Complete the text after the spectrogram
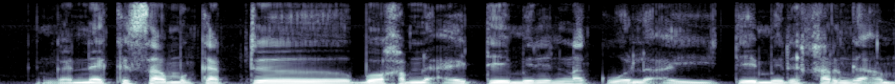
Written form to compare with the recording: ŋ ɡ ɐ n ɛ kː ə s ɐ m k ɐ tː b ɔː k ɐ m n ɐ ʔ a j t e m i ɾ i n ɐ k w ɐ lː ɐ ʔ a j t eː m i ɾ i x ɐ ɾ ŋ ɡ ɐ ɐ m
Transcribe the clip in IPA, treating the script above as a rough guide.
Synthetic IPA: ŋ ɡ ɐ n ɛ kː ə s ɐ m k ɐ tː b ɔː x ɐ m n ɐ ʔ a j t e m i ɾ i n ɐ k w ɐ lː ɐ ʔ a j t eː m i ɾ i x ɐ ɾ ŋ ɡ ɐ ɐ m

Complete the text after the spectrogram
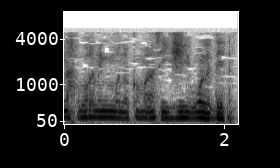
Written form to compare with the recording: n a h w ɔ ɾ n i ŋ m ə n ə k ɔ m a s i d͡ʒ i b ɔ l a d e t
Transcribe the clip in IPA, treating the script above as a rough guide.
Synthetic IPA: n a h w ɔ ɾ n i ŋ m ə n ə k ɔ m a s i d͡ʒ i w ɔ l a d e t

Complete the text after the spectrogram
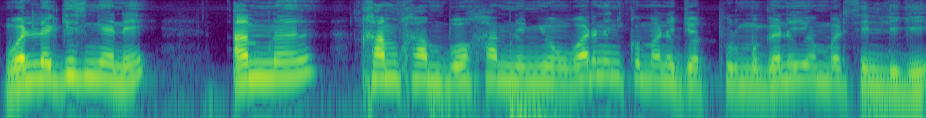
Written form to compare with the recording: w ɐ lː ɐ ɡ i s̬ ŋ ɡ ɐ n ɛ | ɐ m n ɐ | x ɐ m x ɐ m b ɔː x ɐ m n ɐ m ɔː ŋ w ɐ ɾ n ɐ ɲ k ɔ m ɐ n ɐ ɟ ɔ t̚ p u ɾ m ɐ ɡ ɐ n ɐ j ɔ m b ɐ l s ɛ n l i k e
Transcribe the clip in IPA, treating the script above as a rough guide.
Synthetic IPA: w ɐ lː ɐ ɡ i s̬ ŋ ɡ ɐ n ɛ | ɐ m n ɐ | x ɐ m x ɐ m b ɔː x ɐ m n ɐ ɲ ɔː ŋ w ɐ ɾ n ɐ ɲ k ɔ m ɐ n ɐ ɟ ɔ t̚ p u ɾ m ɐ ɡ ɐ n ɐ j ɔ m b ɐ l s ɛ n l i ɡ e

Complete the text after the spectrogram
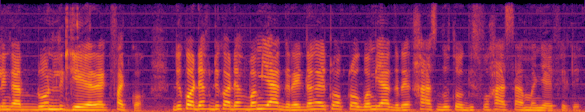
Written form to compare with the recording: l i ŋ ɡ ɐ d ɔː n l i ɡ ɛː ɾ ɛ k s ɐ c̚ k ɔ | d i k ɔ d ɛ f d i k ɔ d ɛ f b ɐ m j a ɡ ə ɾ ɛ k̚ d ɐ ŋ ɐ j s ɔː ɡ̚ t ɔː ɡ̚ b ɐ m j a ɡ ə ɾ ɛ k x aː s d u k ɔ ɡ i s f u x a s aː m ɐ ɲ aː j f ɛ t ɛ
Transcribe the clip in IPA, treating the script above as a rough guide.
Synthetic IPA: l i ŋ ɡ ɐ d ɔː n l i ɡ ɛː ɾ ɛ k f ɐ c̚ k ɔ | d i k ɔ d ɛ f d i k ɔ d ɛ f b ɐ m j a ɡ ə ɾ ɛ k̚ d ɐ ŋ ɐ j t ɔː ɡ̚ t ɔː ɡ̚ b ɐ m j a ɡ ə ɾ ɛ k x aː s d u t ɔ ɡ i s f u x a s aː m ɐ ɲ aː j f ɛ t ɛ

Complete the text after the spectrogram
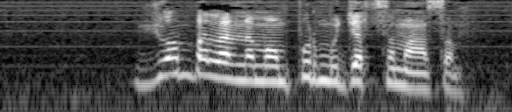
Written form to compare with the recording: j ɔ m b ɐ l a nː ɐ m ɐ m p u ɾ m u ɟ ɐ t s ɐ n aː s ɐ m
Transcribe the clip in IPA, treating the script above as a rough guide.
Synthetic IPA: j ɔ m b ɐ l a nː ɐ m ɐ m p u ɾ m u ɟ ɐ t s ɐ m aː s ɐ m

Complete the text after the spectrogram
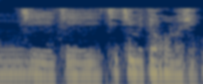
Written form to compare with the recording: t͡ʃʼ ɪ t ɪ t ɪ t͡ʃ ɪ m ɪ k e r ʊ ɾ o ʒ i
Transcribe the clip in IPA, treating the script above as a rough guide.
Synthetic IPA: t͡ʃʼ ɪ t͡ʃ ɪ t͡ʃ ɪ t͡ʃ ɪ m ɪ t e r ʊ l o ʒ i

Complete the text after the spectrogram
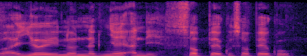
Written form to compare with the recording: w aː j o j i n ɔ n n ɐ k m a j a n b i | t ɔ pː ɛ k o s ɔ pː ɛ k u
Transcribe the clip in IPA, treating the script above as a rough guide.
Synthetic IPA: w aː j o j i n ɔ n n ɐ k ɲ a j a n d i | s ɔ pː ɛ k u s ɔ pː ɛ k u

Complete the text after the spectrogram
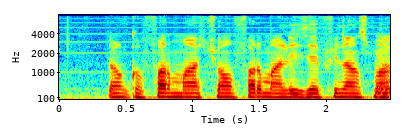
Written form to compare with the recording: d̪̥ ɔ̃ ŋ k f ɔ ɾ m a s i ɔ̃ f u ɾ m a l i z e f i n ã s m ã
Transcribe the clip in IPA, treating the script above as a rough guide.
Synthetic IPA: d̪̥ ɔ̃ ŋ k f ɔ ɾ m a s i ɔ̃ f ɔ ɾ m a l i z e f i n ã s m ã

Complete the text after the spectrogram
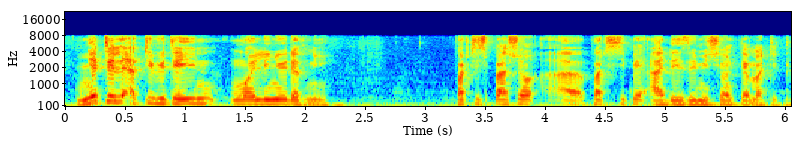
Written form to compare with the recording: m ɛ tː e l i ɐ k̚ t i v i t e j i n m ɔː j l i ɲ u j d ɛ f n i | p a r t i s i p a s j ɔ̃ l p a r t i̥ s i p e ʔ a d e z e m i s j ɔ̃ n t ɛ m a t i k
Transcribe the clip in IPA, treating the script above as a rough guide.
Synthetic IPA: ɲ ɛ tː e l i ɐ k̚ t i v i t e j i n m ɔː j l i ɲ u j d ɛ f n i | p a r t i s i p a s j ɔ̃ p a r t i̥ s i p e ʔ a d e z e m i s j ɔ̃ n t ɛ m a t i k

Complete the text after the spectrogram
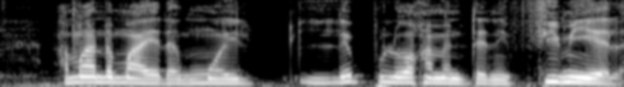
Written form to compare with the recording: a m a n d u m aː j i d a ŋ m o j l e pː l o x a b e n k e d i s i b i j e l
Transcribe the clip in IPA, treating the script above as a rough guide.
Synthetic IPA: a m a n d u m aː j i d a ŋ m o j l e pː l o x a m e n t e n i f i m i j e l

